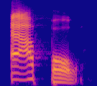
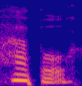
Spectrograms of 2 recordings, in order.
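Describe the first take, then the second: First: The vowel starts with a hard, exaggerated throat catch. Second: The vowel starts with an audible puff of breath. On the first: "overdo it ... That's too much" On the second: "adding an H"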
